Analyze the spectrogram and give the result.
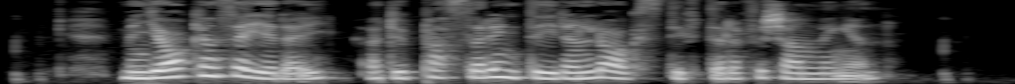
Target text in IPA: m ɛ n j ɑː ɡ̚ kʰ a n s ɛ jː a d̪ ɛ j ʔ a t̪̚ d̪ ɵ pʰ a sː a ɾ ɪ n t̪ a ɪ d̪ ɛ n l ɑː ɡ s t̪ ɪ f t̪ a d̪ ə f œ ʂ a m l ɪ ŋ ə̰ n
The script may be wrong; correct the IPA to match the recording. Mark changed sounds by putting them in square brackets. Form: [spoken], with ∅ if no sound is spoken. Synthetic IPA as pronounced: m ɛ n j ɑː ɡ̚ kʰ a n s ɛ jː a d̪ ɛ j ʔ a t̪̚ d̪ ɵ pʰ a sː a ɾ ɪ n t̪ [ə] ɪ d̪ ɛ n l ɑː ɡ s t̪ ɪ f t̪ a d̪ ə f œ ʂ a m l ɪ ŋ ə̰ n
